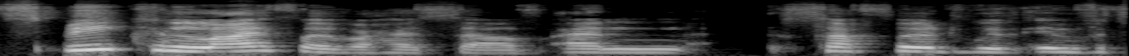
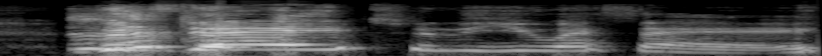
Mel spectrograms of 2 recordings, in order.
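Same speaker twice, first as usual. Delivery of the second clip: put-on regal, posh, queen-like, sing-song British accent; 7 semitones higher than usual. Greeting an audience of women, in a put-on british queen-like accent. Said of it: "My most British queen-like accent".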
